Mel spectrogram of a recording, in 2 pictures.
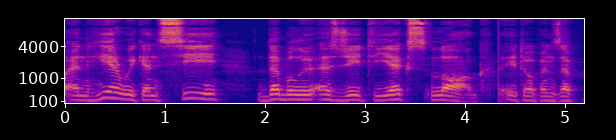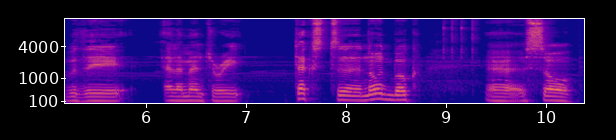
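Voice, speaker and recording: A man in his sixties presents a hands-on tutorial in a mellow, relaxed voice. He takes his time, talking informally and leaning on key words, with folksy asides along the way. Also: medium pitch. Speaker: ham radio tutorial presenter. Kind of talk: informal how-to explanation. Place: small home radio room by a window.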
